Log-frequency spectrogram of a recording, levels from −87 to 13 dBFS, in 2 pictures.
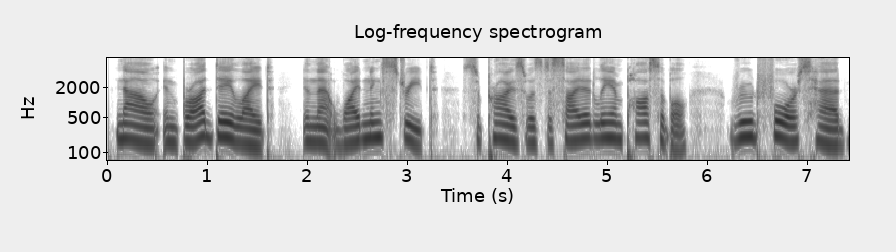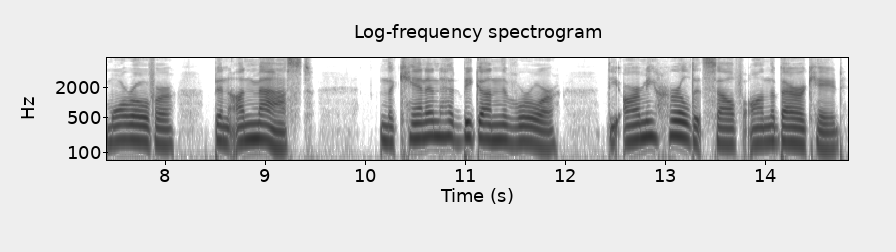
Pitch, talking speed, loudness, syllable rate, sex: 170 Hz, 125 wpm, -17 LUFS, 4.5 syllables/s, female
